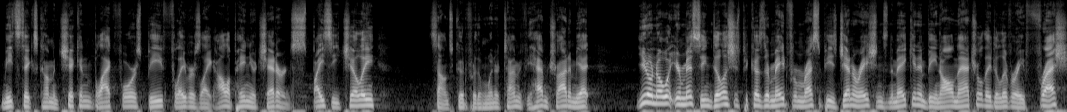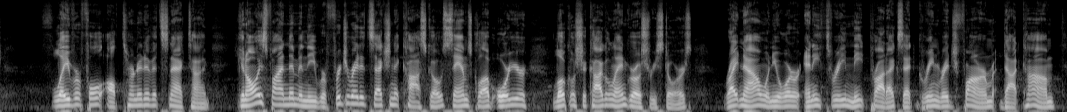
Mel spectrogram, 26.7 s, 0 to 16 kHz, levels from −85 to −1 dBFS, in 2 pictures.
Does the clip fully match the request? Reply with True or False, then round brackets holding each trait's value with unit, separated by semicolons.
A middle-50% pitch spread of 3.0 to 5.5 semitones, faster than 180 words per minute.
True (4.1 semitones; 195 wpm)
